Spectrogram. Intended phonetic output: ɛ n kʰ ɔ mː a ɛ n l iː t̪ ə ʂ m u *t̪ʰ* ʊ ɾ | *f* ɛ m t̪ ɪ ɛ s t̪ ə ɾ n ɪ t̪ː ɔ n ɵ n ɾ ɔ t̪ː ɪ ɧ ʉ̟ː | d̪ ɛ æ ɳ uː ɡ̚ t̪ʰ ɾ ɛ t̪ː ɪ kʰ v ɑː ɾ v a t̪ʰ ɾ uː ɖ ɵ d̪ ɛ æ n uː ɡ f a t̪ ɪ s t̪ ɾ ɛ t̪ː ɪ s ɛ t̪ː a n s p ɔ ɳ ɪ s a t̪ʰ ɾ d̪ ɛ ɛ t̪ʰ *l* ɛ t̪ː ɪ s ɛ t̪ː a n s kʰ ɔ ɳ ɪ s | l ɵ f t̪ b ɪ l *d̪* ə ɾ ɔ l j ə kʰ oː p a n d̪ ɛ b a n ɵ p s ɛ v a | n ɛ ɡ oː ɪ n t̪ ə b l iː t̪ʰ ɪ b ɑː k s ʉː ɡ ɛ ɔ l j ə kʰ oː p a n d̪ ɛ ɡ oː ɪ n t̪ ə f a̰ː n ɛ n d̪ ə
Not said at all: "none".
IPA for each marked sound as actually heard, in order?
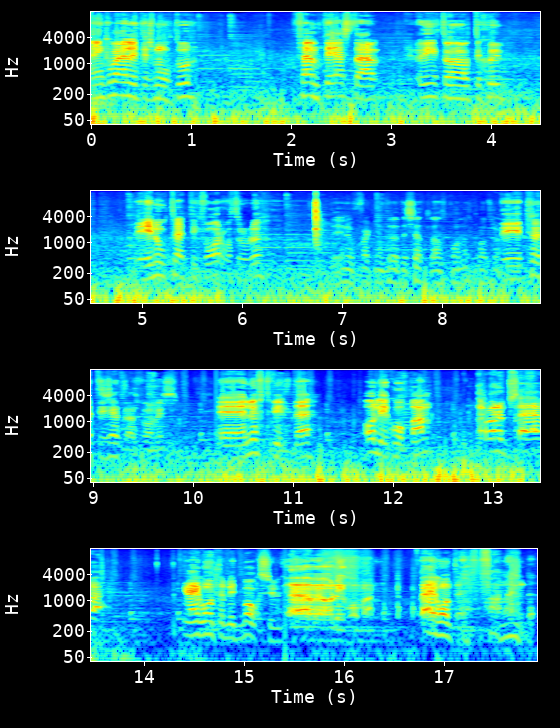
t̪, f, ɾ, t̪

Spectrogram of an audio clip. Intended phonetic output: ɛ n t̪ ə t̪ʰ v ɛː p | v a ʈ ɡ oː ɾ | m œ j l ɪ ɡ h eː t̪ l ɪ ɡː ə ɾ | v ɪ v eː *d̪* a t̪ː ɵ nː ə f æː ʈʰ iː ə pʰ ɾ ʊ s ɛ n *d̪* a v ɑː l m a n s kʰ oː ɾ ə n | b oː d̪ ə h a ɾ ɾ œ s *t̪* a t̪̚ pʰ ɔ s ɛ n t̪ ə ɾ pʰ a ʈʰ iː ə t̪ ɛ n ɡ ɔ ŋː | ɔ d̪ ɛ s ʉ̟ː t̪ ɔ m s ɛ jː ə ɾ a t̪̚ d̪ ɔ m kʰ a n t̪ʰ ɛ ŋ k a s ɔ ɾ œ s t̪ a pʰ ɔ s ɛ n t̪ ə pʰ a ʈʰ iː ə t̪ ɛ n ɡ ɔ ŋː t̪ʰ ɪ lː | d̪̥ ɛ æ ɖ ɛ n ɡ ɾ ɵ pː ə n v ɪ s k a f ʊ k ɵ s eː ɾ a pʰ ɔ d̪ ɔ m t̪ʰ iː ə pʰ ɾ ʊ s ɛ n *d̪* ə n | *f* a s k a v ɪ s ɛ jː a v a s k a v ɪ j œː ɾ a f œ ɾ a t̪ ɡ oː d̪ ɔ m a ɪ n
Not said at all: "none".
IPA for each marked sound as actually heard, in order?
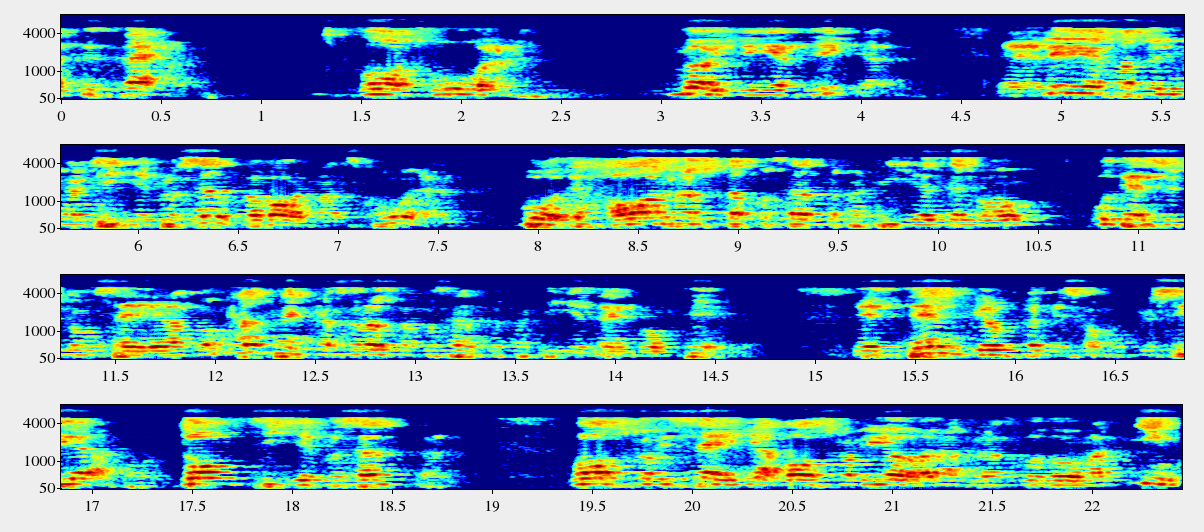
t̪, t̪, t̪, t̪, v

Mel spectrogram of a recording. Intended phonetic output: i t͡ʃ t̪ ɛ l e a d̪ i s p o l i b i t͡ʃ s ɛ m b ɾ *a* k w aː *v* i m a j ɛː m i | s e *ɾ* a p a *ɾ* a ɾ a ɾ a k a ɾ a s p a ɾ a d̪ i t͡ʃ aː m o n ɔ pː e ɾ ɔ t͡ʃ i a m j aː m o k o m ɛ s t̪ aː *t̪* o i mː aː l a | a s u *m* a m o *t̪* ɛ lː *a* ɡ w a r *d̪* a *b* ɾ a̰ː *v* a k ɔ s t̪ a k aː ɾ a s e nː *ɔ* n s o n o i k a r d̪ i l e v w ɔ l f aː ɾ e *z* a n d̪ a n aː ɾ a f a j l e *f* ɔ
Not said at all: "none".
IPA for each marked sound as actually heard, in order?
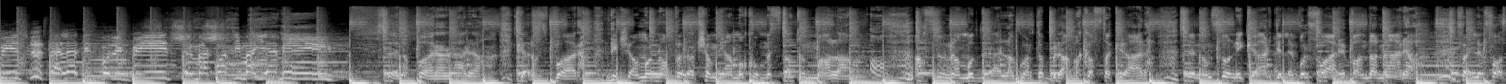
a, z, l, ɾ, t̪, n, d̪, a, d̪, b, v, o, v, f

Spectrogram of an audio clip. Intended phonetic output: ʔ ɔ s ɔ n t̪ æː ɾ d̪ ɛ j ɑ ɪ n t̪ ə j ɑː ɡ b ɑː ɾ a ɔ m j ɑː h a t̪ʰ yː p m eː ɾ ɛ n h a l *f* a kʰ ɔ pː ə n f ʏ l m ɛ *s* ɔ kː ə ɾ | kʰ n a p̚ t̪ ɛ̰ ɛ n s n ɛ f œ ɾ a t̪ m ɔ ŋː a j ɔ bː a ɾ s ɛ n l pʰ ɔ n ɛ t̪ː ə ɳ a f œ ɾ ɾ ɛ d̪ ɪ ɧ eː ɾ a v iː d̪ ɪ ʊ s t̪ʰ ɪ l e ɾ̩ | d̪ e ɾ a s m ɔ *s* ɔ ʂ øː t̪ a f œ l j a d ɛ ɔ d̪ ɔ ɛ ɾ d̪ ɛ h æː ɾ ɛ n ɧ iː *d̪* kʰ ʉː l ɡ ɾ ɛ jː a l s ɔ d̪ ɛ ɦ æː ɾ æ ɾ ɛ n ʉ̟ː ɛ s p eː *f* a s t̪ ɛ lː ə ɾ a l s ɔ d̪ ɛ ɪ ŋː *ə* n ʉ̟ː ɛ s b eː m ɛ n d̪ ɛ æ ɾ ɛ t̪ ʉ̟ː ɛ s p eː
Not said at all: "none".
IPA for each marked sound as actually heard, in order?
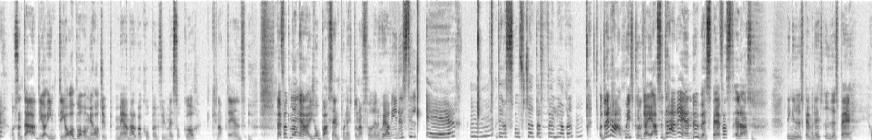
v, s, f, t̪, f, ə

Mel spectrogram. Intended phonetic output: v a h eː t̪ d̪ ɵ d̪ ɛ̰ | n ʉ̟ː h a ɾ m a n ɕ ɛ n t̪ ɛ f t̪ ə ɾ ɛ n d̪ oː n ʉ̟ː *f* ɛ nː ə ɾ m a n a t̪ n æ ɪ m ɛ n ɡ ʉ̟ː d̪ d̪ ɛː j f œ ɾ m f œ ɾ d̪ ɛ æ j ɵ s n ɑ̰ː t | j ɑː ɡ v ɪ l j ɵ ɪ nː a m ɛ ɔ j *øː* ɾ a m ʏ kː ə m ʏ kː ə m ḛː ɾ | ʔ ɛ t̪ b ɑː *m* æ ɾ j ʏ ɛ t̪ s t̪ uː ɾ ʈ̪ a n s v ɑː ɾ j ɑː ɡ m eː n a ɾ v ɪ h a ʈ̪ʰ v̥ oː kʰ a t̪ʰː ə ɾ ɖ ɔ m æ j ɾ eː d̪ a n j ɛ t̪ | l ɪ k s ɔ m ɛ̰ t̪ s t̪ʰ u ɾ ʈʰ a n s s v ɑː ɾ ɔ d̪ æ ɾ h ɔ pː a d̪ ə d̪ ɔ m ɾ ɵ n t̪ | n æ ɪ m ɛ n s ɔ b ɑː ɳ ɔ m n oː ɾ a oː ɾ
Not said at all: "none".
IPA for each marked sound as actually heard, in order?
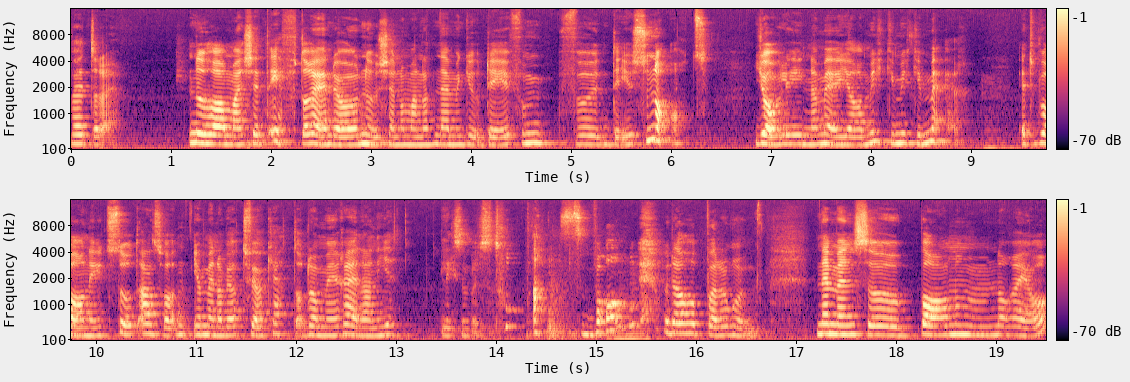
ɕ, œː, ɳ

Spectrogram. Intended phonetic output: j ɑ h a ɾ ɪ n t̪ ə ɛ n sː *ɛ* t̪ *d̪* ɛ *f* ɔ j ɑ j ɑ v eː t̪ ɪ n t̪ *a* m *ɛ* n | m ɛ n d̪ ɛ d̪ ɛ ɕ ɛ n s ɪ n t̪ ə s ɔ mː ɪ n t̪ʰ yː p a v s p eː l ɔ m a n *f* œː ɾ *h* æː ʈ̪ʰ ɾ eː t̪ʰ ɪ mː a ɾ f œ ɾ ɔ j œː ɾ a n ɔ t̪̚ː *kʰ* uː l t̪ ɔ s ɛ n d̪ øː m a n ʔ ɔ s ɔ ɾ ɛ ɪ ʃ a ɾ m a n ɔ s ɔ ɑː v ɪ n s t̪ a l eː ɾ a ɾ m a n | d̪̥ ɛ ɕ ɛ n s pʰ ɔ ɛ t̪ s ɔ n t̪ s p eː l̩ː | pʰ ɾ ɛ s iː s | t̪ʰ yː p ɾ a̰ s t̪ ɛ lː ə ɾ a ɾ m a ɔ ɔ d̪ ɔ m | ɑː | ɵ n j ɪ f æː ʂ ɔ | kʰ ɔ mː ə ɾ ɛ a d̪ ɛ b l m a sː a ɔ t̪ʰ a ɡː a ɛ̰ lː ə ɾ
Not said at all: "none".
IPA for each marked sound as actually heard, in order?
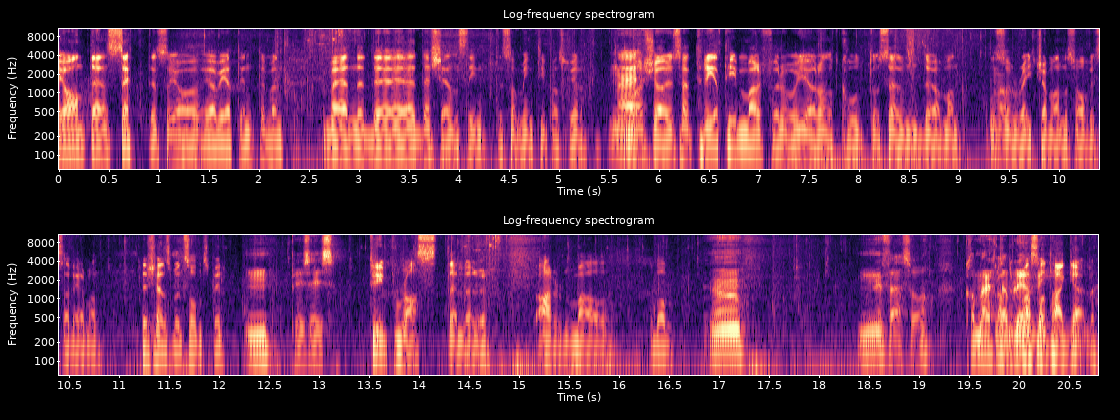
ɛ, d̪, s, ə, ɛ, ɕ, s, kʰ

